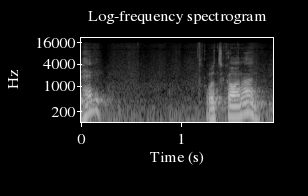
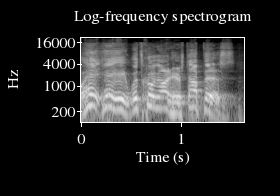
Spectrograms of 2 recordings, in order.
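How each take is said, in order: First: A calm, easy hey, not raised; casual and unbothered, hands in pockets; relaxed and calm. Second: Loud, high barking to stop a fight; angry intervening shout. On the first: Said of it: "hands in my pockets and my shoulders relaxed". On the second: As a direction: storm in and yell at them to stop. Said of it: "walk into your dispute and go". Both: Shown as a demonstration.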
